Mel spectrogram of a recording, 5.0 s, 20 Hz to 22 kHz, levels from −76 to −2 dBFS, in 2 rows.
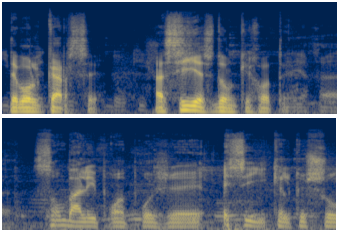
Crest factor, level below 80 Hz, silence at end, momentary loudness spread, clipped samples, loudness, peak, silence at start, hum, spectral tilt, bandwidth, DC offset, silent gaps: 20 dB; -42 dBFS; 0 s; 19 LU; under 0.1%; -19 LUFS; 0 dBFS; 0 s; none; -4 dB/octave; 16.5 kHz; under 0.1%; none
